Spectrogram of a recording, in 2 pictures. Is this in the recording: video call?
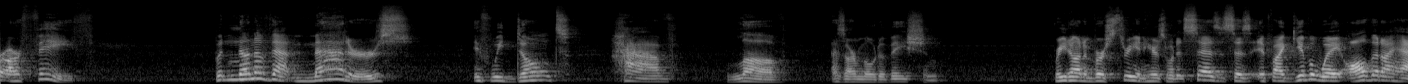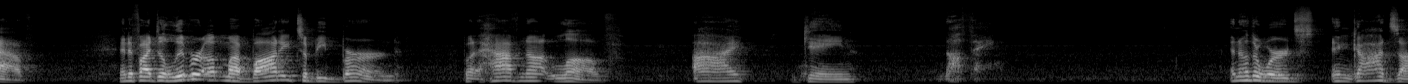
no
